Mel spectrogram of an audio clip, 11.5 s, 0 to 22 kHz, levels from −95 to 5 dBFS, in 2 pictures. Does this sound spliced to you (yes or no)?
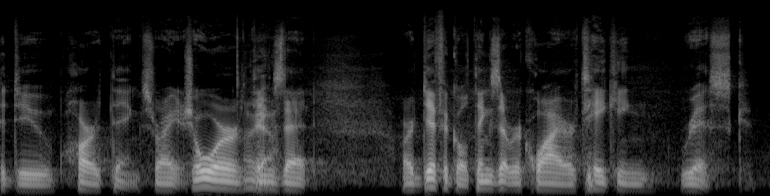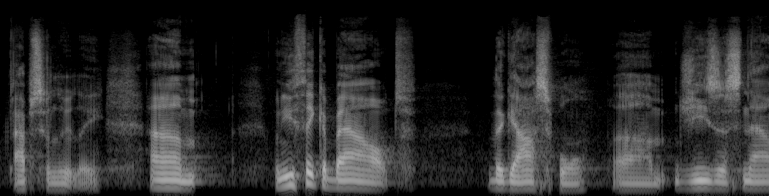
no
